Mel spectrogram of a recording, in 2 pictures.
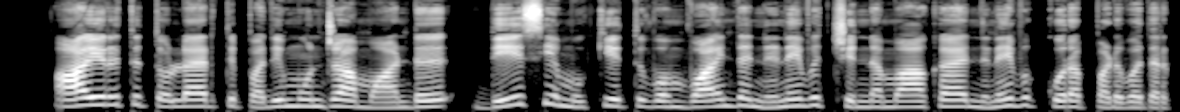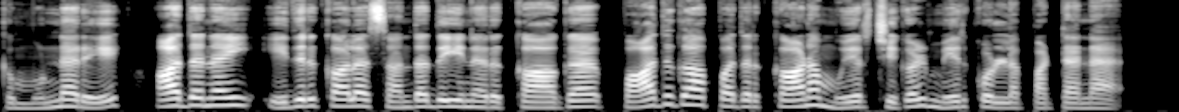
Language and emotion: Tamil, neutral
